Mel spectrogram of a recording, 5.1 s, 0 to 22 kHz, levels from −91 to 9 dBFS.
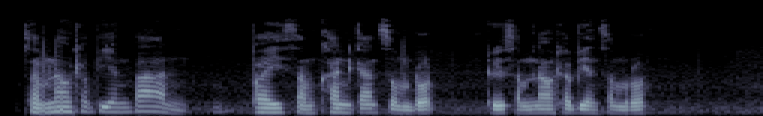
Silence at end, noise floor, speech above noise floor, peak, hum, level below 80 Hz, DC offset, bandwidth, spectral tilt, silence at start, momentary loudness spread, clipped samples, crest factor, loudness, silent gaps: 0.8 s; -64 dBFS; 31 dB; -14 dBFS; none; -80 dBFS; under 0.1%; 11.5 kHz; -6 dB/octave; 0.15 s; 5 LU; under 0.1%; 20 dB; -33 LUFS; none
